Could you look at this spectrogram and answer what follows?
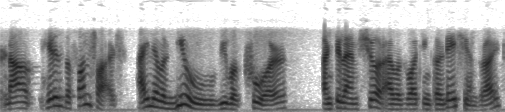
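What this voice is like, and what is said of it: Indian English accent. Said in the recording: “As you know, from my accent, I wasn't born in Dallas or Dayton. I was born in India.”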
